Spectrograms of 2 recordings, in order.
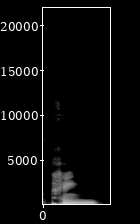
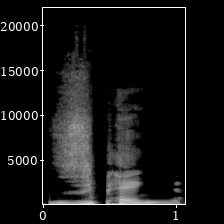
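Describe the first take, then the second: First: The name is said with lighter, plainer emphasis. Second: The name is said with strong, heavy emphasis. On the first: The speaker calls it right. "but it's Xpeng" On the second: The speaker calls it wrong. "Possibly not with quite as much emphasis"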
